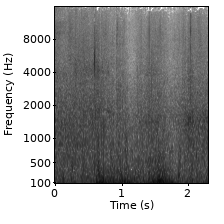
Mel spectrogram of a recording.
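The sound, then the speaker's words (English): Gusty wind buffets the microphone during an outdoor walk toward some rocks, a steady low roar that swells in loud surges throughout, with no voices. “I'm just very conscious that this wind is very uncomfortable.”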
